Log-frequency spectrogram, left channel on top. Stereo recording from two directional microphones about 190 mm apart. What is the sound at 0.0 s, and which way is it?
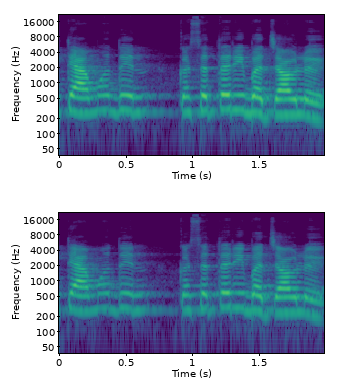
A woman's voice, 10° left (ahead or behind).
